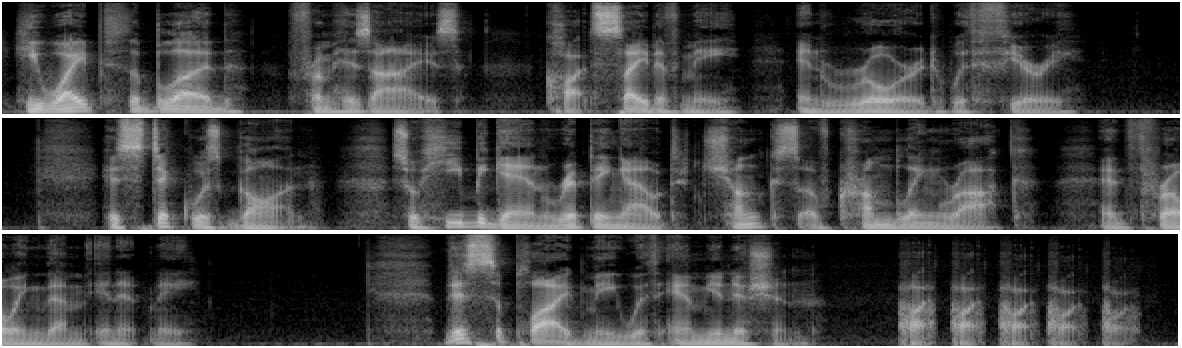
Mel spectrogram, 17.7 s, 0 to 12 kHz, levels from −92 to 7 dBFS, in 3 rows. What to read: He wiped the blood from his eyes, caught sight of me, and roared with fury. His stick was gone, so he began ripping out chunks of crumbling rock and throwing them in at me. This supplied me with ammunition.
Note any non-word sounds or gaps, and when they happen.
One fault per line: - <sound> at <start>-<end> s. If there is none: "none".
- laugh at 16.3-17.5 s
